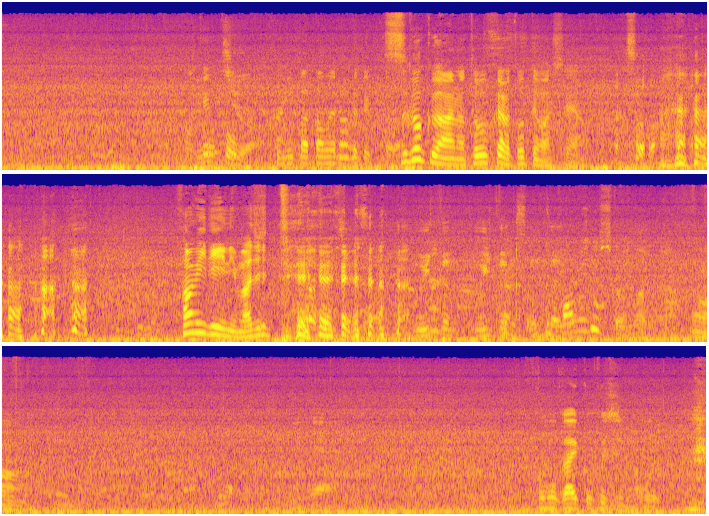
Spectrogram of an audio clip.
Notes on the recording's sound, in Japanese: 栃木ナンバーで大洗に行く勇気。波打ち際ですので、音質は悪いと思います。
